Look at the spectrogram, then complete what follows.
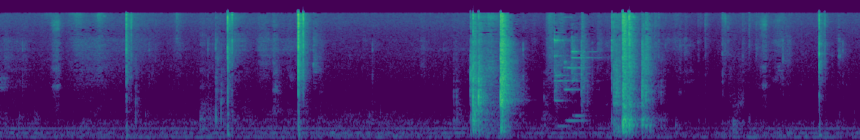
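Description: A few single laptop key presses and clicks, spaced seconds apart, over a faint steady hum. About six and a half and eight and a half seconds in come two louder rustling, scuffing noises, each about half a second long.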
